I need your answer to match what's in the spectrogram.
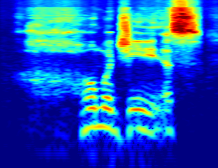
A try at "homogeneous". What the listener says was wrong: You're putting the emphasis on the wrong syllable.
